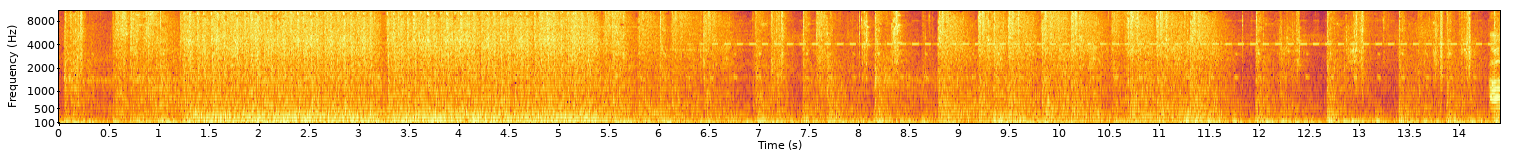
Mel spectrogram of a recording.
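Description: Rapid shots boom in Halo: Combat Evolved Anniversary, including shotgun fire, as dense overlapping bursts of loud, close blasts that come in quick flurries and then thin into scattered cracks.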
